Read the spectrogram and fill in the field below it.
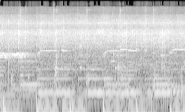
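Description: Green chillies sautéing in a hot pan give a loud, continuous sizzle, with steady stirring scrapes and faint tonal ringing running underneath.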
